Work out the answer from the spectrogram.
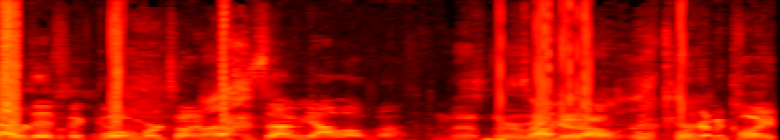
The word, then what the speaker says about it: Zavjalova: Tell us how you pronounce it, because Mark's had a hard time. It's not that difficult. One more time? Zavjalova.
